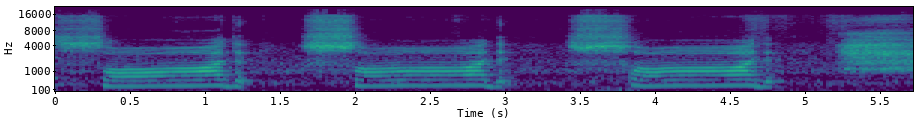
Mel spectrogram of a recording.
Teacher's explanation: زبان کی نوک کو نیچے کے دانت میں لگا کر پڑھیں گے، تھوڑا زبان ہماری بیچ کا جو حصہ ہوتا ہے وہ اوپر اٹھے گا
